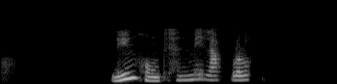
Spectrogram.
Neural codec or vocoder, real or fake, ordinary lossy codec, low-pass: codec, 16 kHz in and 24 kHz out, 0.4 kbps, LongCat-Audio-Codec, fine tuned four codebook decoder; fake; none; 5.4 kHz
